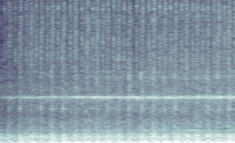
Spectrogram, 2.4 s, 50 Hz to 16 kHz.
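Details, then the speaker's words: Mazda MX-5 NB MK2 turbo engine build, just after first start, turbo with scavenge oil pump: steady even idle with a faint high turbo whistle, running cleanly with no knocks or misses. "running. So that's a good start. You can hear the turbo whistling actually."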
